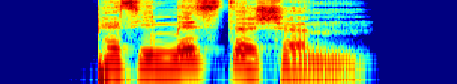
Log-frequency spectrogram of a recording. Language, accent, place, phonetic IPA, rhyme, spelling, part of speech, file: German, Germany, Berlin, [ˌpɛsiˈmɪstɪʃm̩], -ɪstɪʃm̩, pessimistischem, adjective, De-pessimistischem.ogg
- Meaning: strong dative masculine/neuter singular of pessimistisch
